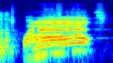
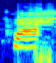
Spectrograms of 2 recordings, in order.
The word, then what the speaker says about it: twat: Always twat, it's never twat. Well done. You finally listened. There's always a hard A.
